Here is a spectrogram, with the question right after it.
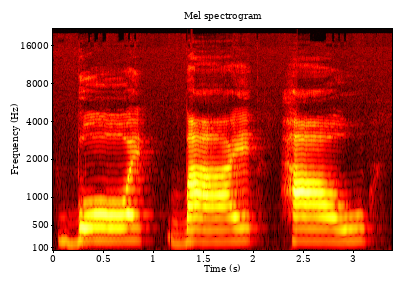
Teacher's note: the vowel sounds in the words boy, buy, how involve a change in the shape of the mouth as the vowel is being produced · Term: diphthongs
